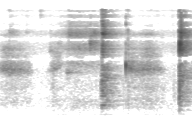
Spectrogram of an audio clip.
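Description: Armpit fart: a hand cupped and pumped against a wet armpit, giving one short squelching burst a little past halfway.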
